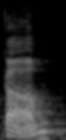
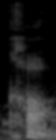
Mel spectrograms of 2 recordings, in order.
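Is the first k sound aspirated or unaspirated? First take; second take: unaspirated; aspirated. First: The first k sound has no breath puff. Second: The first k sound has a strong breath puff. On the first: The speaker calls it wrong. "So it's not calm" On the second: The speaker calls it right. "It must be calm"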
